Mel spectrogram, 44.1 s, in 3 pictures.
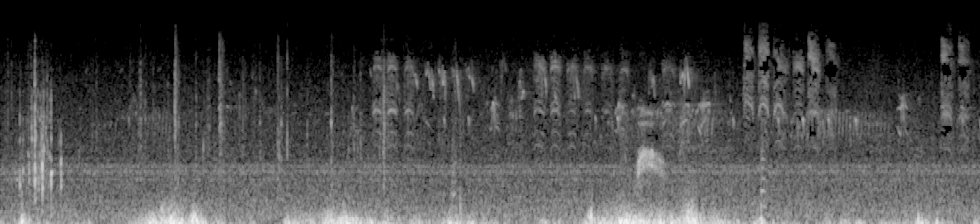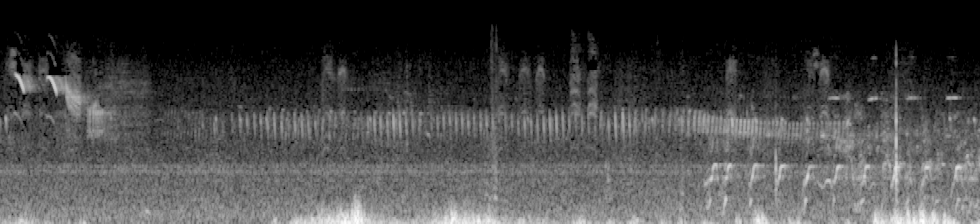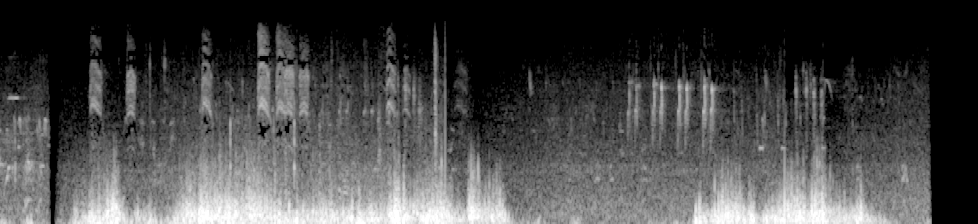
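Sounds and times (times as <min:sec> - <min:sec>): birds chirping and calling: 0:04.9 - 0:30.2, 0:30.8 - 0:36.6, 0:37.3 - 0:43.1.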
